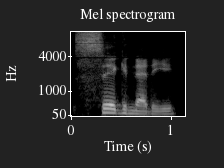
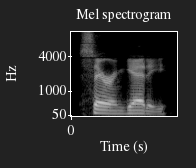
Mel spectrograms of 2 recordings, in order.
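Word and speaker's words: Cignetti: Dan, I don't mean to actually you, but I believe his name is Kurt Signetti, not Serengeti.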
